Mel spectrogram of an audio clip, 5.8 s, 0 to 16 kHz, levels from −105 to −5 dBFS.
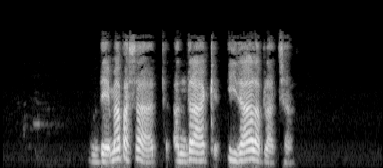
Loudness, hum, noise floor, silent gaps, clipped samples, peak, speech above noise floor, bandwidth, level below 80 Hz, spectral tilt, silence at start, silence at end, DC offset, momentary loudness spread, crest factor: -19 LUFS; none; -87 dBFS; none; under 0.1%; -2 dBFS; 67 dB; 7.4 kHz; -66 dBFS; -4.5 dB/octave; 1.4 s; 1.4 s; under 0.1%; 14 LU; 20 dB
